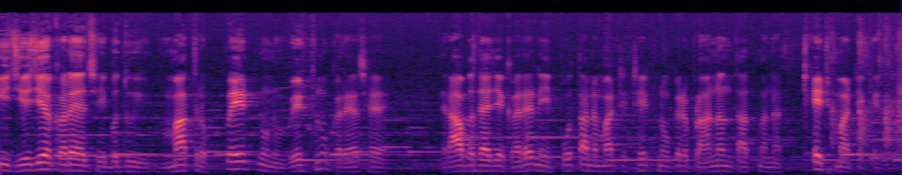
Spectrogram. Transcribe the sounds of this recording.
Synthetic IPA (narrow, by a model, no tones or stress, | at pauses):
id͡ʒed͡ʒekəɾet͡ʃʰeibəd̪ʱũi | mat̪ɾəpəeʈnonũʋeʈʰnũkəɾjat͡ʃʰe | t̪jaɾabəd̪ʱad͡ʒekəɾeneipot̪anemaʈeʈʰeʈʰnũkəɾepəɳanənd̪at̪mana | ʈʰeʈʰmaʈekəɾi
